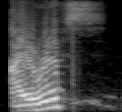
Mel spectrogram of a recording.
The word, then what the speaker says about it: iRiffs: Iriffs? Yes. It's not like the name Iris or like. Oh, no, not Iris, like in the I riff, like you riff a movie.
